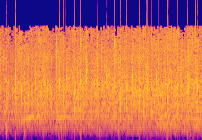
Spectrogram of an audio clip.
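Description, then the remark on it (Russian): Loud, dense applause from an audience, a steady wash of many hands clapping at once with no pauses, sustained throughout and with no voices standing out. “Аплодисменты. Просто без повода.”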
